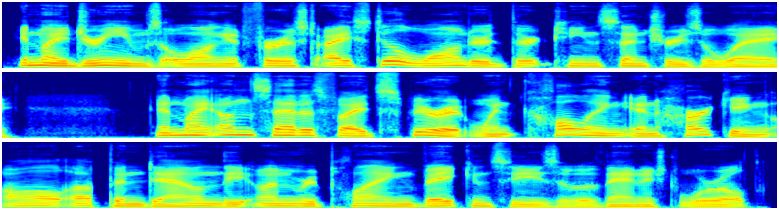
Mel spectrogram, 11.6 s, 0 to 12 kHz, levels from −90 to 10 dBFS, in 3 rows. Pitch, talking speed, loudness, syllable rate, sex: 120 Hz, 160 wpm, -18 LUFS, 4.7 syllables/s, male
